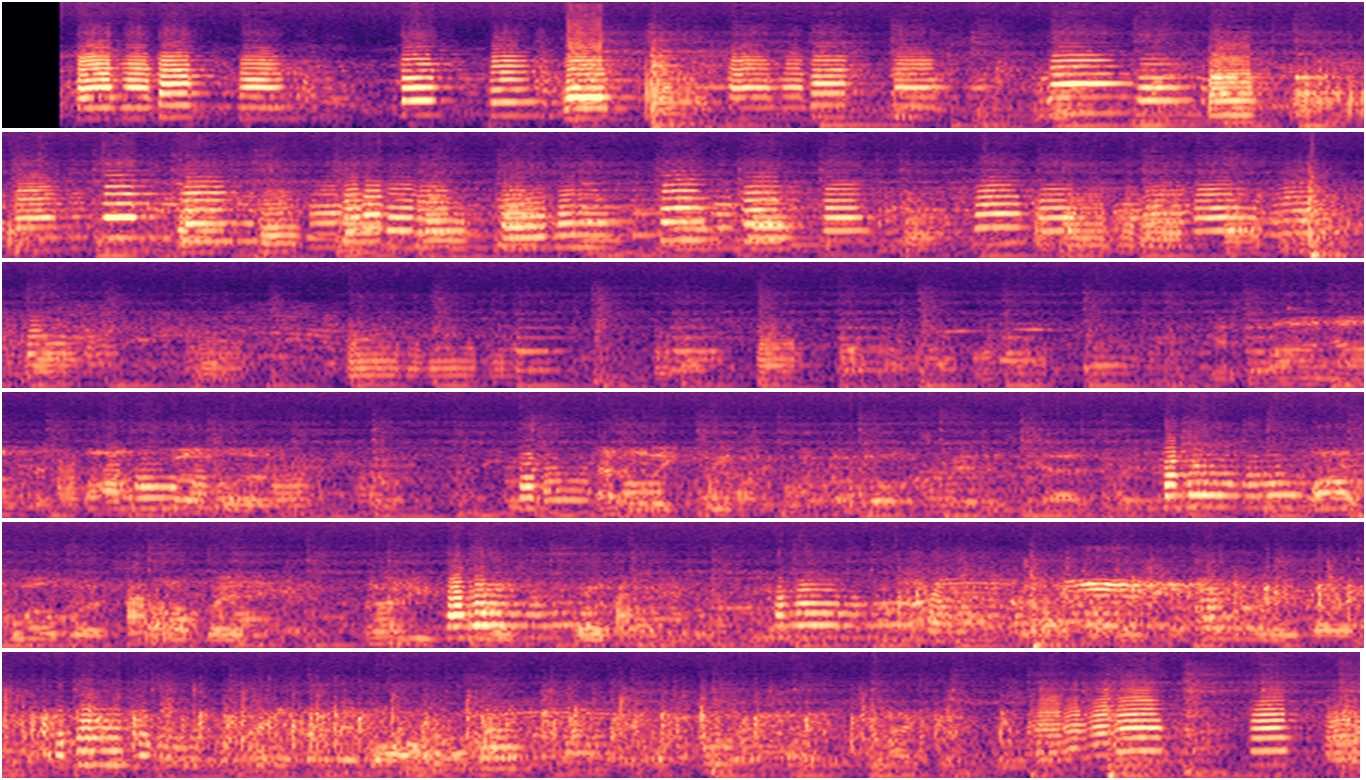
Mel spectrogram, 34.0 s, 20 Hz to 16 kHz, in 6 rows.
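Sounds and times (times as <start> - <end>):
jazz band playing: 0.2 - 34.0.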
